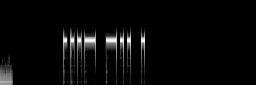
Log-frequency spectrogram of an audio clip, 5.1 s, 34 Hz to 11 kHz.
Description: Morse code, heard as a keyed tone, about 17 wpm, 700 Hz. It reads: VDE
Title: USA Call Sign Postfixes - 3 Letters 17wpm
